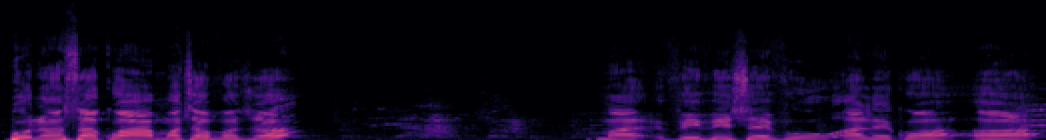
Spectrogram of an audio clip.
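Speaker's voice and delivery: sweet-talking the French people politely; soft French-speaking Congolese man. Retold or imitated. Congolese man being soft with French people, low and gentle. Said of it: "they'll be like".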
